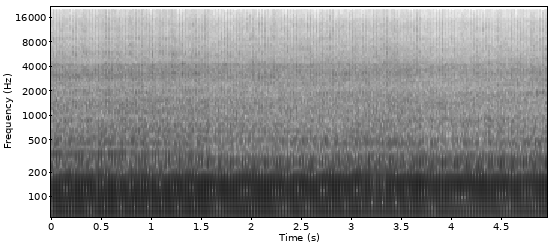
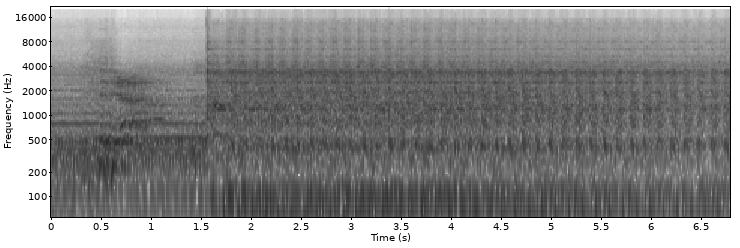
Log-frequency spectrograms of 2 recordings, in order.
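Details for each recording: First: Fresh self-built, blueprinted Honda engine built for 1000 hp, first start after nearly a year's build: deep, even, smooth idle, no misses or knocks, good oil pressure, cranks right over; earlier it wasn't firing on cylinder 1. Normal idle. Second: Honda engine built for 1000 hp, first start attempt with oil pressure confirmed: starter spins steadily at about four beats a second but never catches because there is no crank trigger sensor signal; cranks, no start.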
